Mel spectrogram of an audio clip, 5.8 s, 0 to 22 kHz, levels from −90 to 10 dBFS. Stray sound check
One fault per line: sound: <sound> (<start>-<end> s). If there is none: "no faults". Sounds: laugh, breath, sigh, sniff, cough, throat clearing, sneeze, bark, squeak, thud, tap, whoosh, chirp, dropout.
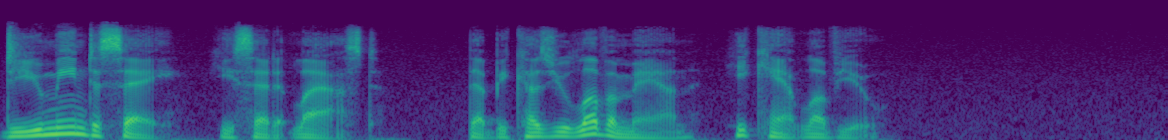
no faults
